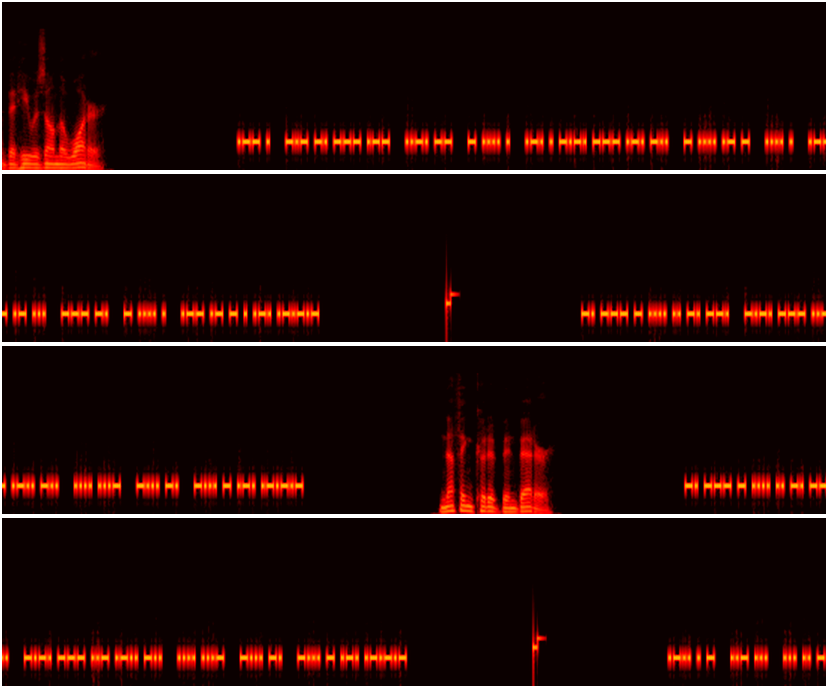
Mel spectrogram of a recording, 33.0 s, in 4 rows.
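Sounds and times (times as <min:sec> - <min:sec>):
speech: 0:00.0 - 0:01.1, 0:20.9 - 0:22.0
fast Morse code tone at 50 words per minute: 0:02.4 - 0:11.4, 0:14.0 - 0:19.5, 0:23.3 - 0:28.8, 0:31.4 - 0:32.9.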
